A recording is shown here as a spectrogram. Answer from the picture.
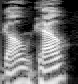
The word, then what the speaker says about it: gaal: G-A-A-L. How do you pronounce that? Gal, gal.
